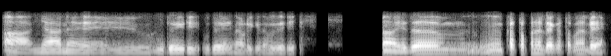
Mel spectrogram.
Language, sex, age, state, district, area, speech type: Malayalam, male, 45-60, Kerala, Idukki, rural, conversation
